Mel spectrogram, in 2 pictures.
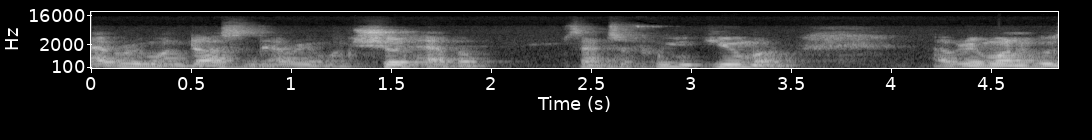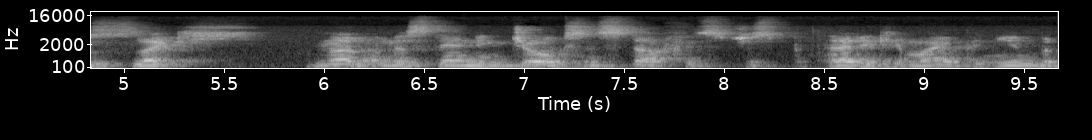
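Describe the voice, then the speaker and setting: With noticeable background noise, a man with an Austrian accent talks at a moderate pace in a medium pitch and fairly even intonation. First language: German. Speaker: vlogger and musician. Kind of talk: casual vlog monologue. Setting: home apartment. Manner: casual, filler-heavy, swearing-laced.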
